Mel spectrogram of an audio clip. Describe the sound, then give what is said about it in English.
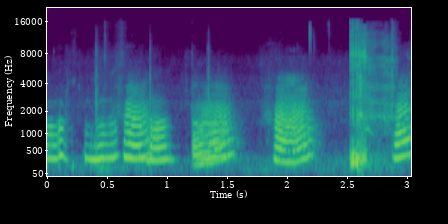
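A voice imitates farts with a series of about five buzzy, wobbling blurts in a quick, steady rhythm, fairly loud, the last one ending in a breathy burst. “Instead of a dead silence, what if there's one you can fart on every step that you take?”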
